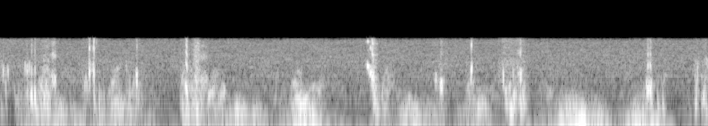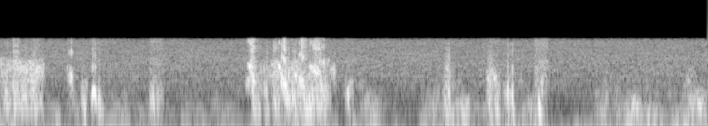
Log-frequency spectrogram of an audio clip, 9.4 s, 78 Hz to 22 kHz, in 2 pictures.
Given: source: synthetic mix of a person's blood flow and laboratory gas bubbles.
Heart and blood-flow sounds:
Doppler ultrasound of blood flow; precordium
0.00-0.39 s: bubbles
0.54-0.71 s: bubbles
0.84-0.96 s: bubbles
1.21-1.51 s: bubbles
2.43-2.60 s: bubbles
2.88-2.99 s: bubbles
3.11-3.19 s: bubbles
3.32-3.55 s: bubbles
4.29-4.46 s: bubbles
4.62-5.03 s: bubbles
5.17-5.44 s: bubbles
5.71-5.83 s: bubbles
6.36-6.98 s: bubbles
7.02-7.09 s: bubbles
7.67-7.77 s: bubbles
7.96-8.17 s: bubbles
8.28-8.38 s: bubbles
From the record:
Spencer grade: 3 (all of the cardiac periods contain showers or single bubble signals, but not dominating or overriding the cardiac motion signals); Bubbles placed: only in the low amplitude regions of the cardiac cycle

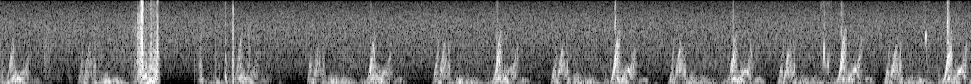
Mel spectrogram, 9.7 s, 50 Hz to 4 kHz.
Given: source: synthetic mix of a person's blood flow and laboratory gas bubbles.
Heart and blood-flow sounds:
Doppler ultrasound of blood flow; precordium
2.23-2.31 s: bubbles
8.20-8.32 s: bubbles
9.22-9.30 s: bubbles
From the record:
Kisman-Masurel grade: 123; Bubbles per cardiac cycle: 1 to 2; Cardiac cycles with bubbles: 10 to 50%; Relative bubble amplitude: loud (0.450 to 0.775); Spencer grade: 2 (many but less than half of the cardiac periods contain bubble signals, singularly or in groups); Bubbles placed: only in the low amplitude regions of the cardiac cycle

